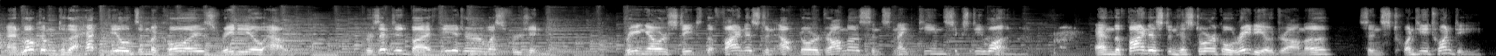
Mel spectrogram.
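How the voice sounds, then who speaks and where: A man's voice: fairly high pitch, animated, normal speed, over music, lightly acted, poor audio. A man playing a formal, courteous, easily flustered host of an old-time radio show, with theatrical delivery. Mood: formal, welcoming.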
